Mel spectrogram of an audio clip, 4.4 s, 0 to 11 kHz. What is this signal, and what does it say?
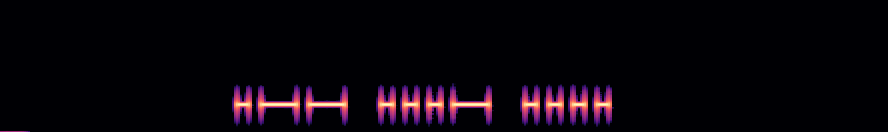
Morse code, heard as a keyed tone, about 20 wpm, 700 Hz. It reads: WVH
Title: USA Call Sign Postfixes - 3 Letters 20wpm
